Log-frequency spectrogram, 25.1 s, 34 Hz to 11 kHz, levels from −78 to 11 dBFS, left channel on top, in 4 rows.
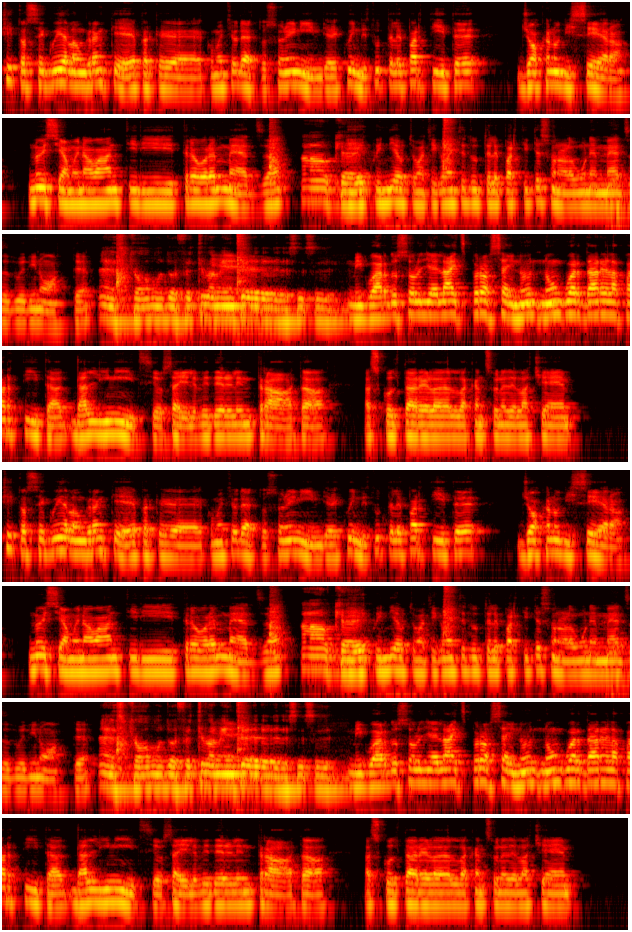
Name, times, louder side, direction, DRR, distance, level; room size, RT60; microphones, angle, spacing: voice 1, 0.0-4.8 5.2-6.2 6.5-9.1 9.7-13.4 14.7-15.3 15.8-22.1 22.5-24.5, left 1 dB, 20° left, 0.7 m, -23 dB
sound 1, 8.9-9.1 10.7-11.0 12.3-12.6 13.7-13.9 14.9-15.1, left 1 dB, 85° left, 3.7 m, -30 dB
voice 2, 9.3-10.0 13.5-16.1, right 1 dB, 20° right, 0.5 m, -22 dB
9.3 x 5.2 x 2.7 m
head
